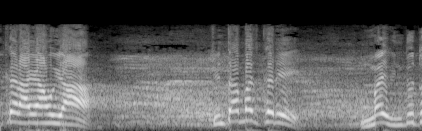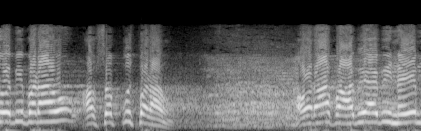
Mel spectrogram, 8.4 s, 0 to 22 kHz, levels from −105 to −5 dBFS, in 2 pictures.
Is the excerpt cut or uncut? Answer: uncut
